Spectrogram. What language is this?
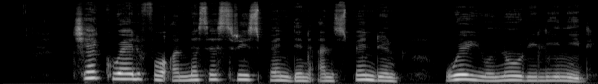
Nigerian Pidgin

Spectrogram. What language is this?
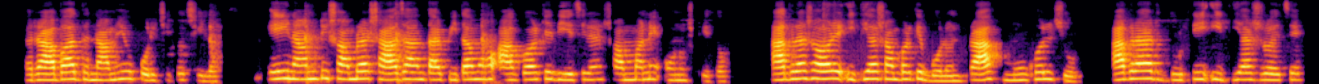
Bangla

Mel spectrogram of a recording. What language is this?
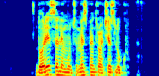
Romanian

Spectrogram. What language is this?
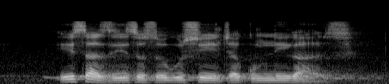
Zulu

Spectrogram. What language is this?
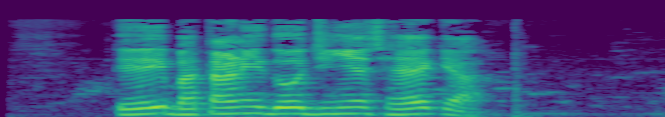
Sansi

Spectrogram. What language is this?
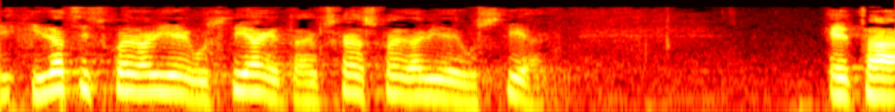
Basque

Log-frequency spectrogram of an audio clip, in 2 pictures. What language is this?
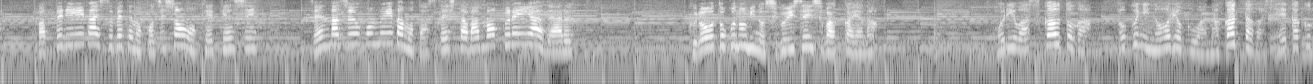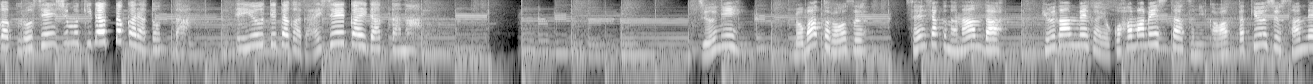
Japanese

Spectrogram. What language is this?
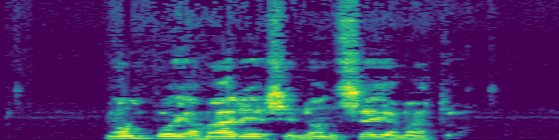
Italian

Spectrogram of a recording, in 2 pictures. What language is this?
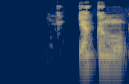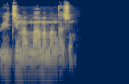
Tuki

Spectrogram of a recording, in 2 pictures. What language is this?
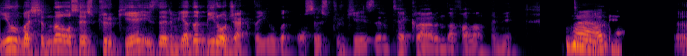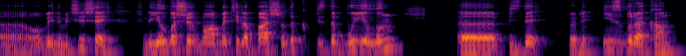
Turkish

